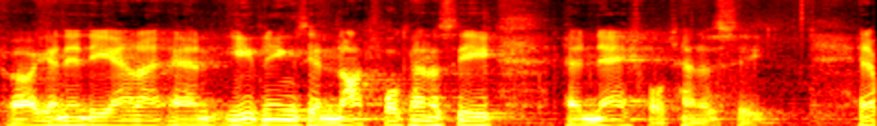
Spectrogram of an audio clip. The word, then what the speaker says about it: Knoxville: "You're saying Knoxville. It's not Knoxville. Not if you're from Knoxville, it's Knoxville."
